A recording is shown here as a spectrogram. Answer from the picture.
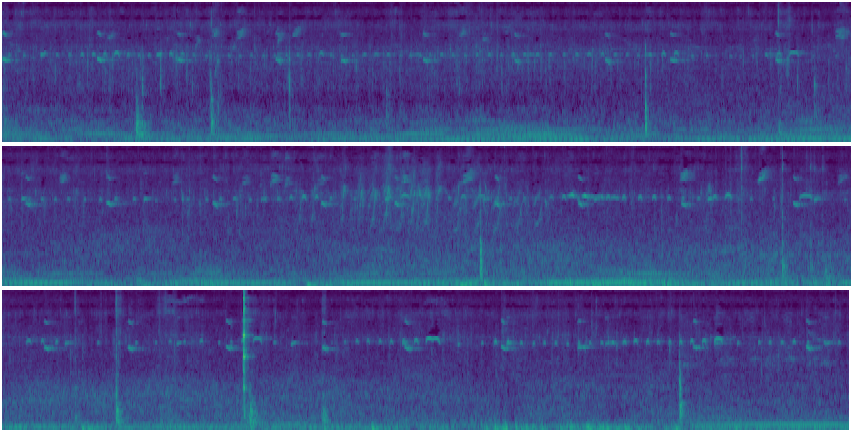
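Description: Small birds chirping in quick repeated calls, over a low steady hum, with a few sharp clicks.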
